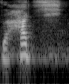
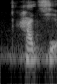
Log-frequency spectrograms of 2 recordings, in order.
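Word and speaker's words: はち: yeah all right okay so number eight is hachi hachi okay number q a number nine is cool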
